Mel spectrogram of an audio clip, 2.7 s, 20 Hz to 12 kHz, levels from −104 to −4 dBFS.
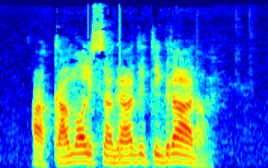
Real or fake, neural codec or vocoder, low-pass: real; none; 10.8 kHz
